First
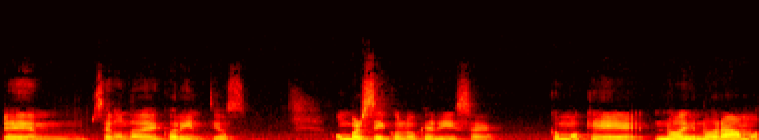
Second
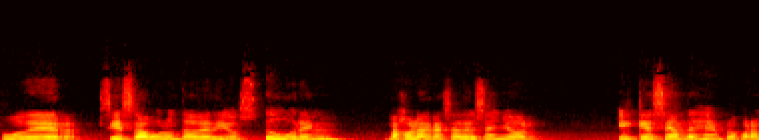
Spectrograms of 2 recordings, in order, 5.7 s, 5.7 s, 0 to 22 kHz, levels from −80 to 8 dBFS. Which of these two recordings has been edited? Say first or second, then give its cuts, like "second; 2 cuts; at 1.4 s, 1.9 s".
second; 1 cut; at 2.0 s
